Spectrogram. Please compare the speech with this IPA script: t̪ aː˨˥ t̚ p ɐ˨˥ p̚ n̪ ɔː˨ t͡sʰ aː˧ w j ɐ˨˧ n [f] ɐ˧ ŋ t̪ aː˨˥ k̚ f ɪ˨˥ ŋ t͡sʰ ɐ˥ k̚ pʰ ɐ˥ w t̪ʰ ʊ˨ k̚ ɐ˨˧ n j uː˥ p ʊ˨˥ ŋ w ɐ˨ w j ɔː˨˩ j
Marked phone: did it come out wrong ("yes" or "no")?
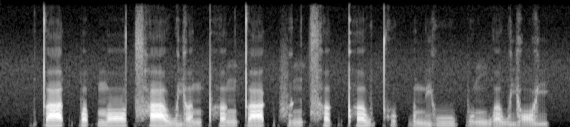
yes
